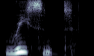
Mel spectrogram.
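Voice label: "recent", British English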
